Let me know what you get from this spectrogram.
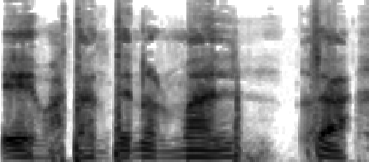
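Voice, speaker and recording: This man's voice is very deep and low. His tone is dark and mellow. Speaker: podcaster. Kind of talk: personal monologue. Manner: hesitant.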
